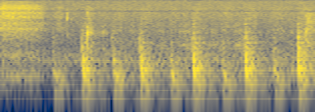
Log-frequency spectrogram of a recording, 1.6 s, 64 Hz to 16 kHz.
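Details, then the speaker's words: Porsche 911 996 C4S rear suspension arm rocked by hand: sharp wooden clunks about six per second from play in the arm's end joint, which would let the wheel twitch and affect toe; needs replacing. "This one, which it's just got some play in, if you can hear it."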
